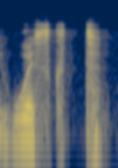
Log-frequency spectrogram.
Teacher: now whis by itself would sound like a t whisked because the e d sounds like a t when it follows a voiceless sound so whisk by itself has a k it's voiceless so the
